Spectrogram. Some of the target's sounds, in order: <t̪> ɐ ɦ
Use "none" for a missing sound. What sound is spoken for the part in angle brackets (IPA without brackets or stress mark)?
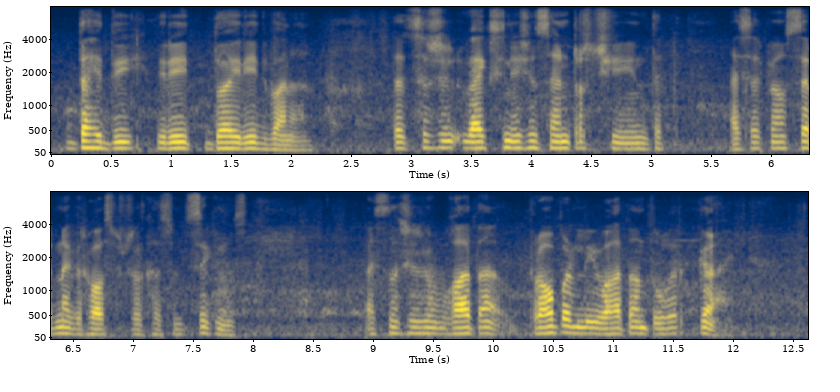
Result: d̪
